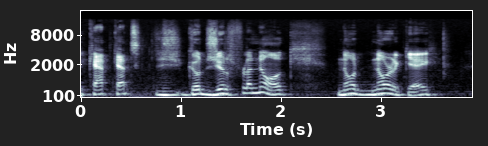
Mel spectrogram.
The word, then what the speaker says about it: Norgay: cat good girlfriend no nor gay it blew my mind that norgay was not norge because that's how i always pronounced it so i was like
